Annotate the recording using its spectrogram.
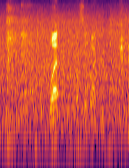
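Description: A man answers briefly into a handheld microphone.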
